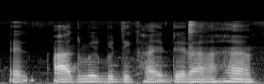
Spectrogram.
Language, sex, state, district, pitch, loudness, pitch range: Hindi, male, Bihar, Patna, 125 Hz, -17 LUFS, 120-125 Hz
